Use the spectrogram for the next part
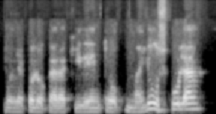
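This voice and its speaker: Slow-speaking man teaching code. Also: fairly low pitch, animated, husky, dry recording. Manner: slow, thinking aloud while typing code. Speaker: programming teacher. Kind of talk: screen-recorded coding tutorial. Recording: dull, lo-fi dry recording.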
